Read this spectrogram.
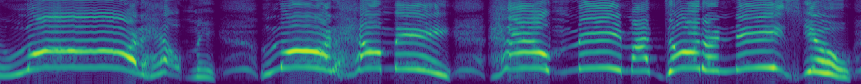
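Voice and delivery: high, loud, pleading shout; crying out to the Lord. Acted. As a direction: cry for help as the desperate mother.

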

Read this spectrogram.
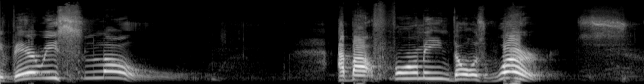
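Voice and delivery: drawn-out key words; measured, lingering emphasis; slow, deliberate. Shown as a demonstration. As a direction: stretch the words out slowly and deliberately. Acting out being slow to speak.

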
